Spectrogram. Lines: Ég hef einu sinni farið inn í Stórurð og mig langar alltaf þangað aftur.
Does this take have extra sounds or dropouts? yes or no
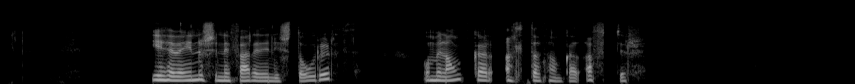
no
